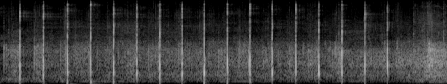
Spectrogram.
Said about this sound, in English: You know, one of the things that I love about coming in into our traditional service is listening to our beautiful choir. And I know that I might break the mood, but I do think they need a round of applause.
